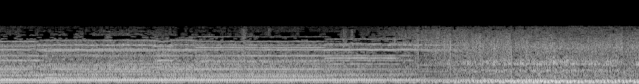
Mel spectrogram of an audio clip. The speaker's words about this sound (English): The car with Herbert and the girl is just pulling over to the curb, Dr. Dahmer.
